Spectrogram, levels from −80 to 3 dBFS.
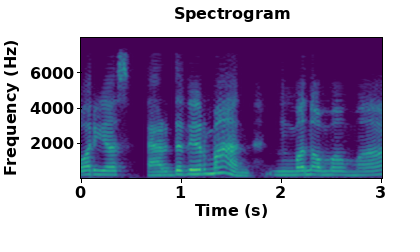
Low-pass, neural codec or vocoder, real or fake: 7.2 kHz; codec, 16 kHz, about 1 kbps, DyCAST, with the encoder's durations; fake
